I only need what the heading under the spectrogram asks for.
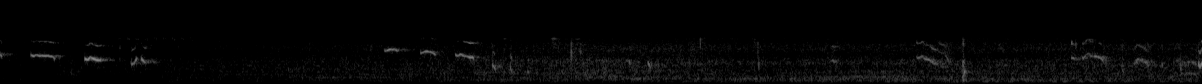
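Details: Shih Tzu litter A at four weeks: a few sharp puppy squeaks open the recording, then scattered soft whines and whimpers fade into a steady background hiss with occasional clicks.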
